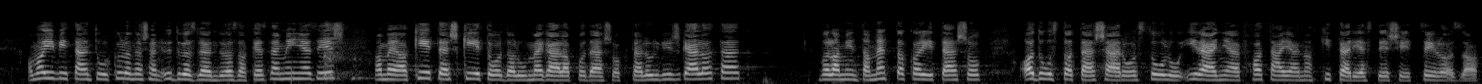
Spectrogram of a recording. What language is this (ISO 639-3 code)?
hun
